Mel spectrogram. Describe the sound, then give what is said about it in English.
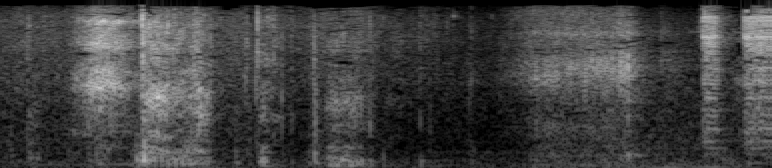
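A dog named Henry makes breathy noises, snuffling, snorting and low grumbling, in several uneven bursts with short pauses between them, and no voices. “He's a dog, not an oracle.”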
